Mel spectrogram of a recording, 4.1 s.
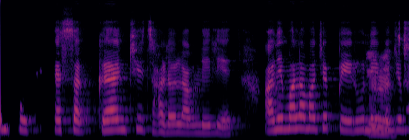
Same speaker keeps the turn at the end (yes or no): yes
